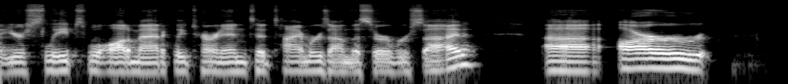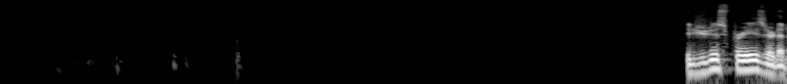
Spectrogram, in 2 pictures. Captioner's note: no audio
